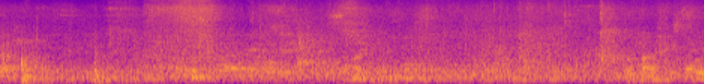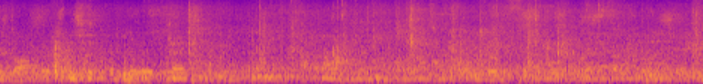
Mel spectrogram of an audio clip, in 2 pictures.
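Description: Women sing together in a large echoing hall.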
